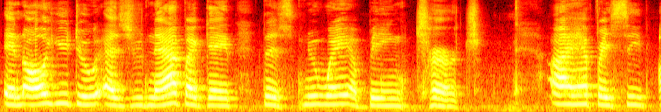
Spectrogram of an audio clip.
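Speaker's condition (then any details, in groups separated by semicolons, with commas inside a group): Speech impairment in rehabilitation; rehabilitation, daily physical, occupational, speech therapy, no longer uses walker; greatly improved, not yet fully recovered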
